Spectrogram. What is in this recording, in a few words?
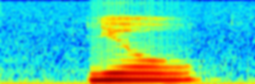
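"niu", first tone, chinese pinyin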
